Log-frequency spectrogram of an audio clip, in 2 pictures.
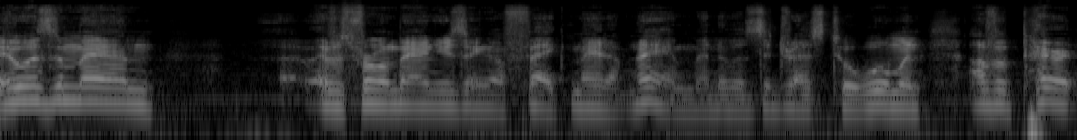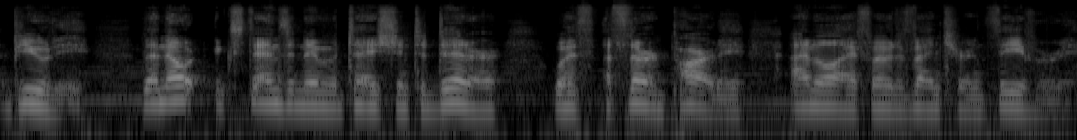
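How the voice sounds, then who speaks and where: A man rattles off lines at a very fast pace in a put-on character voice, fairly high in pitch. Background noise is clearly audible. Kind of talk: mock-grand mystery parody. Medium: game stream. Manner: pompous, overly formal, dramatic.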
